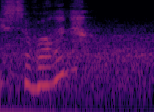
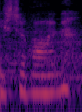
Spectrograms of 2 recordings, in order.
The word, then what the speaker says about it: Siobhan: I never thought even after all this time, I'd still be troubling you, Lady Siobhan. Siobhan, I was pronouncing it wrong.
